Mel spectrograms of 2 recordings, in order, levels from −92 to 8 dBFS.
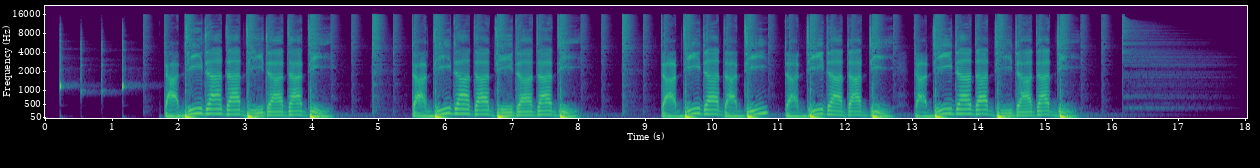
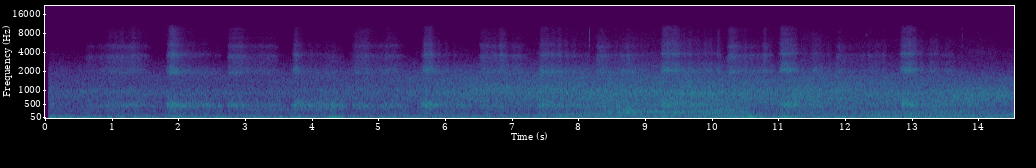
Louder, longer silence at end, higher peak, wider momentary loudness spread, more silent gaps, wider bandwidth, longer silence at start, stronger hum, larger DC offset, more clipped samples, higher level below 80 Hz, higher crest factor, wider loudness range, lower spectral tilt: first, -19 LUFS vs -49 LUFS; first, 1.8 s vs 0 s; first, 0 dBFS vs -32 dBFS; first, 12 LU vs 8 LU; neither; first, 16.5 kHz vs 11.5 kHz; first, 0.2 s vs 0.05 s; neither; neither; neither; first, -20 dBFS vs -54 dBFS; about the same, 16 dB vs 16 dB; second, 2 LU vs 6 LU; about the same, -5 dB/octave vs -5 dB/octave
